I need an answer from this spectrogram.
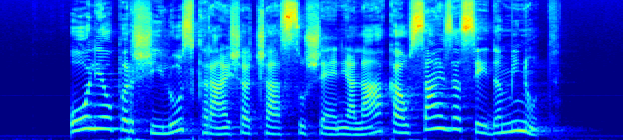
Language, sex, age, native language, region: Slovenian, female, 50-59, Slovenian, Gorenjska region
